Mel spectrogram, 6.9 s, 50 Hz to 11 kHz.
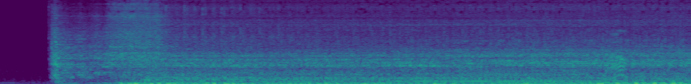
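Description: A Rolls Royce Silver Shadow V8 cranks and fires after a brief silence, then settles into a loud, steady idle, its engine recently worked on after running on fewer than eight cylinders.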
